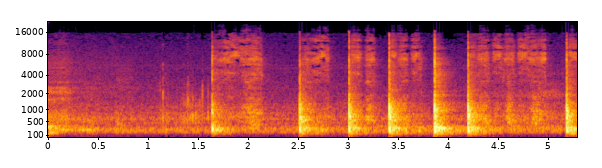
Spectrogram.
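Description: A pen writes on paper during an algebra lesson, scratching in a series of sharp, rhythmic strokes that grow more frequent, close and fairly quiet with no voice.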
